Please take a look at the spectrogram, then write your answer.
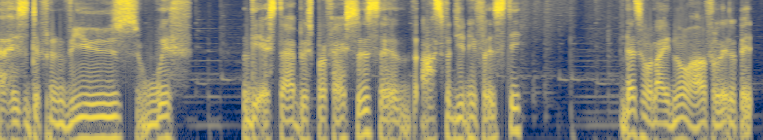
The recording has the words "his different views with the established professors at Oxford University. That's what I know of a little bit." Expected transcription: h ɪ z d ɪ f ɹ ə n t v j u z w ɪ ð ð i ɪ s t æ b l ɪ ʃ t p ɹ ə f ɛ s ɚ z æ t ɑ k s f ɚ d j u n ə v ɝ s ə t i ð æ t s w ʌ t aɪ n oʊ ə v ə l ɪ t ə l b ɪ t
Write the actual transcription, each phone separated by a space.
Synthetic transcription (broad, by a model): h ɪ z d ɪ f ɹ ə n t v j u z w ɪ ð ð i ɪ s t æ b l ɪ ʃ p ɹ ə f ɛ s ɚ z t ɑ s f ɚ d j u n ə v ɝ s ə t i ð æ t s w ʌ t aɪ n oʊ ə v ə l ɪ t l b ɪ t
